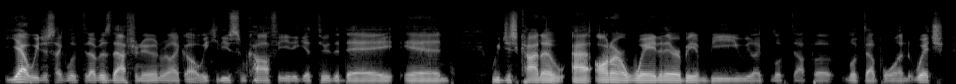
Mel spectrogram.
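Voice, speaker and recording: A man's voice: deep voice, completely flat delivery, brisk, clean tone, no echo, clean studio sound. A man hosting a podcast, telling travel stories in a casual, chatty way and laughing often. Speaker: podcast host.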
